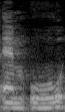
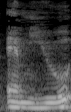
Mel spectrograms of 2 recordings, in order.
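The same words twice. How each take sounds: First: The letters are named with Indonesian letter names. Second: The letters are named with English letter names. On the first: It stands for Muhammadiyah. "itu artinya Muhammadiyah" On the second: It stands for Manchester United. "itu artinya Manchester United"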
